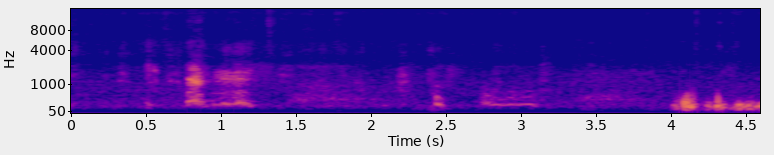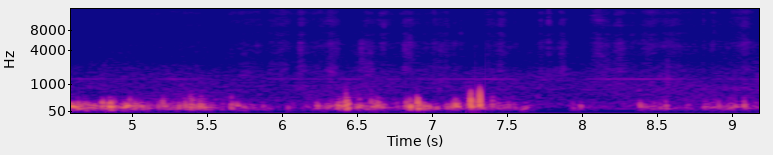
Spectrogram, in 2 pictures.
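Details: Puppies playing with a pine cone, a female teasing her brothers: a couple of brief yelps early, then a long run of low, rumbling play growls in uneven bursts.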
